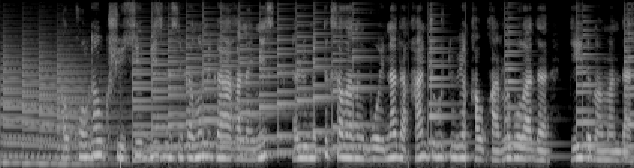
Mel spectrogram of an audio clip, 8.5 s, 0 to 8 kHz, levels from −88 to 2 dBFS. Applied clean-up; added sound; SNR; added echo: none; Keyboard (musical); 7 dB; none.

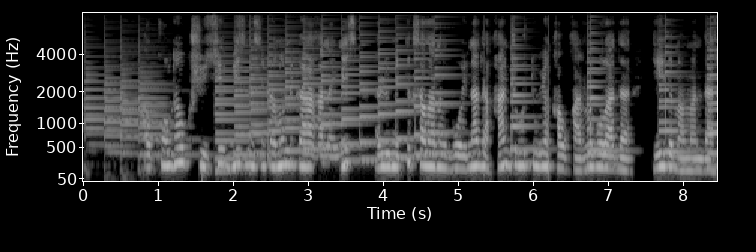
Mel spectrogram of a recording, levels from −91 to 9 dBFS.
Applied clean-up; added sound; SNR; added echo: classical method Wiener filter.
